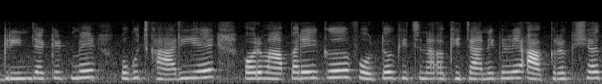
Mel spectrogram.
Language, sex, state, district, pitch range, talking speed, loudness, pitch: Hindi, female, Madhya Pradesh, Dhar, 265-295 Hz, 180 wpm, -18 LUFS, 280 Hz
